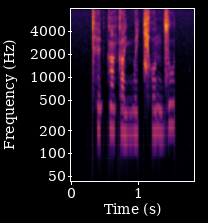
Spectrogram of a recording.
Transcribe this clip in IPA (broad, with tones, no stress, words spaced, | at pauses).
kʰe˦ʔkã˥˧ka˧jmwe˧ t͡ɕʰo˧nd͡zu˦t̚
